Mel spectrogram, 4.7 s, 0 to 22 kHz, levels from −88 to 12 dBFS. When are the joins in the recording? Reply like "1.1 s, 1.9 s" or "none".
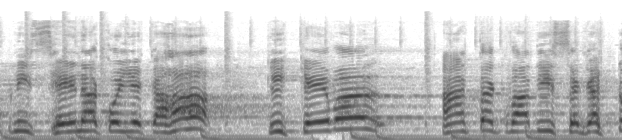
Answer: none

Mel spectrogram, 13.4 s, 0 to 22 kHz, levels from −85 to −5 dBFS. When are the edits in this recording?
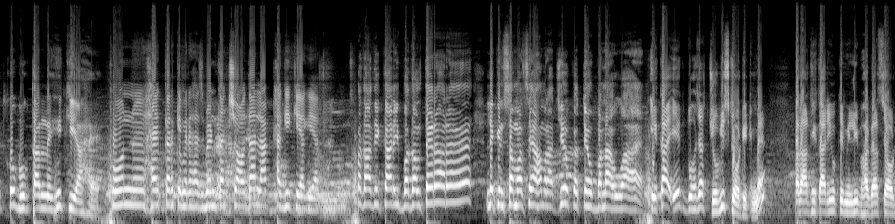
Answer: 1.6 s, 5.3 s, 9.7 s

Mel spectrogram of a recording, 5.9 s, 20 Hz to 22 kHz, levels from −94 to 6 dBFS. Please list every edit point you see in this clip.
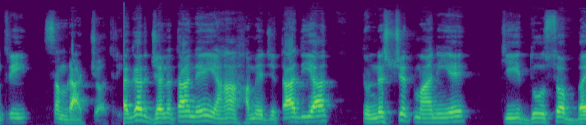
1.2 s

